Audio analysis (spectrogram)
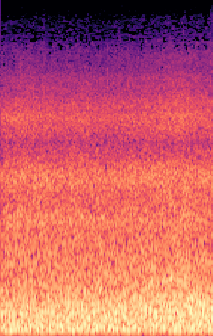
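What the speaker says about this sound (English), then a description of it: "Friday, fraught with rain and waves and wind." Ocean waves and wind on a rainy, rough day make a steady, dense roar of surf and gusting air, loud and continuous with no pauses and no voices.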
